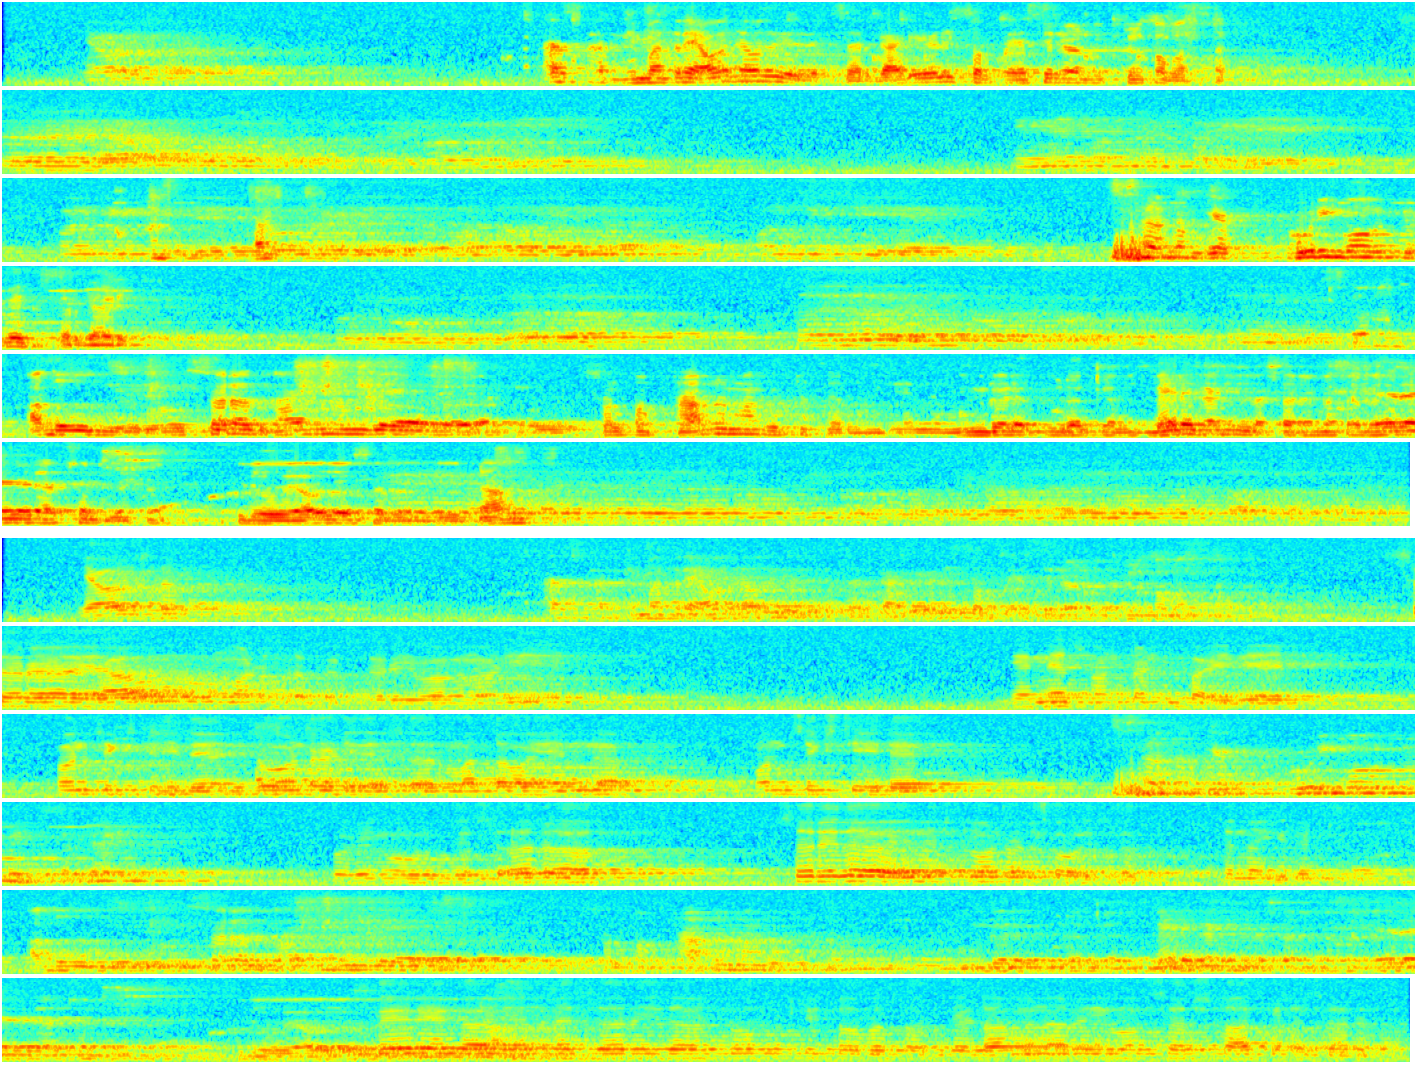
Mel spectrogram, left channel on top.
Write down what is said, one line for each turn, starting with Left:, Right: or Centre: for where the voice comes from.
Right: ಯಾರ ಸರ್
Left: ಹ ಸರ್ ನಿಮ್ಮ ಹತ್ರ ಯಾವ್ದ್ ಯಾವ್ದು ಇದೆ ಸರ್ ಗಾಡಿ ಹೇಳಿ ಸ್ವಲ್ಪ ಹೆಸರು ತಿಳ್ಕೊ <inaudible>
Right: ಸರ್ ಯಾವ ಮಾಡ ಸರ್ ಇವಾಗ ನೋಡಿ N S one twenty five ಇದೆ ಒನ್ ಸಿಕ್ಸ್ಟಿ
Left: ಹಾಂ
Right: ಇದೆ ಟೂ
Left: ಸರ್
Right: ಹಂಡ್ರೆಡ್ ಇದೆ ಸರ್ ಮ ಎನ್ ಒನ್ ಸಿಕ್ಸ್ಟಿ ಇದೆ
Left: ಸರ್ ನಮ್ಗೆ ಟಊರಿಂಗ ಹೋಗಕ್ಕೆ ಬೇಕು ಸರ್ ಗಾಡಿ
Right: ಸರಿಂಗ ಹೋಗಗೆ ಸರ್ ಸರ್ ಇ ಇನ್ನಷ್ಟು ಅಂಡ್ರೆಡ್ ತಗೊಳ್ಳಿ ಸರ್ ಚೆನ್ನಾಗಿದೆ
Left: ಸರ್ ಅದು ಸರ್ ಅದ್ ಗಾಡಿ ನಮ್ಗೆ ಅದು ಸ್ವಲ್ಪ ಪ್ರಾಬ್ಲಮ್ ಆಗುತ್ತೆ ಸರ್ ನಮ್ಗೆ ಎಲ್ಲ ಮುಂದ್ಗಡೆ ಕೂಡಕೆ ಅಂದ ಬೇರೆ ಗಾಡಿ ಇಲ್ಲ ಸರ್ ತ್ರ ಬೇರೆ ಗಡೆ ಆಸರ್ ಇಲ್ಲ ಸರ್ ಇದು ಯಾವ್ದು ಸರ್
Right: ಬೇರೆ
Left: ಅದು
Right: ಗಾಡಿ
Left: ಡಾಮ್
Right: ಅಂದ್ರೆ ಸರ್ ಇ ಟು ಫಿಫ್ಟಿ ೋಗಬೇಕತ್ತೆ ಡಾಮಿನರ ಇವಾಗ ಸರ್ ಸ್ಟಾಕ್ ಎಲ್ಲ ಸರ್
